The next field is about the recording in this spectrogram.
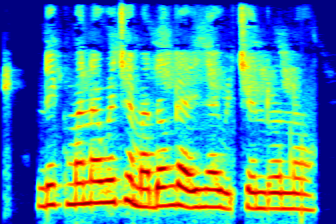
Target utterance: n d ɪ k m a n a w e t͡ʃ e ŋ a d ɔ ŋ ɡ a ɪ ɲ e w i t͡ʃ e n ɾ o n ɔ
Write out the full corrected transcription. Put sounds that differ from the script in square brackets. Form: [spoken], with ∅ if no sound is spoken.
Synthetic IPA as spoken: n d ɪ k m a n a w e t͡ʃ e [m] a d ɔ ŋ ɡ a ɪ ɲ [a] w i t͡ʃ e n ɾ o n ɔ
